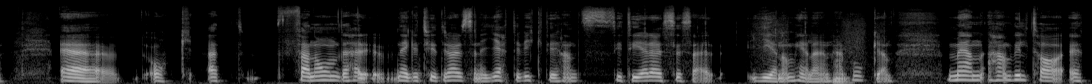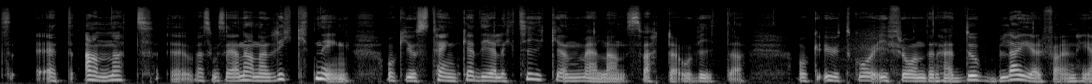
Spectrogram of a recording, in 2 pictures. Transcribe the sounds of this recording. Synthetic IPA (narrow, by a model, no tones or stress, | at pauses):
ɔkat̪ | fanɔnd̪ɛɦæ̰ːɾnɛːɡɾət̪ʰʏd̪ɾœːɾəlsənæɾjɛt̪ːəvɪkt̪ɪɡɦa̰nsɪt̪ʰeːɾaʂɛjsæ̰ːɾ | jeːnɔ̰mɦeːlad̪ɛ̰nɦæ̰ːɾbuːkə̰nmɛnɦanvɪlt̪ʰɑ̰ːɛt̪ | ɛt̪anːat̪vaskamansɛjːaɛnanːanɾɪkt̪nɪ̰ŋɔkjɵst̪ʰːɛŋkad̪ɪalɛkt̪ʰiːkənmɛ̰lːa̰nsva̰ʈːa̰ʔɔ̰viːt̪ʰa̰ɔkʉ̟ːt̪ɡoːʔɪfɾond̪ɛnɦæːɖɵblaæːɾfɑ̰ːɾə̰nɦḛː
